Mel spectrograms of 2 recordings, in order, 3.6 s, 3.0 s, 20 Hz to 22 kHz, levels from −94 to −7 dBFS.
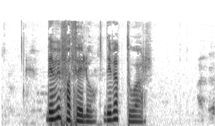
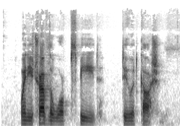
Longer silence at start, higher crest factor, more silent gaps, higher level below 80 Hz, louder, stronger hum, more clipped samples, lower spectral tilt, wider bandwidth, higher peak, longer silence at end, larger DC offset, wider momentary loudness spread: first, 0.8 s vs 0.35 s; about the same, 20 dB vs 24 dB; neither; first, -52 dBFS vs -68 dBFS; about the same, -23 LUFS vs -23 LUFS; neither; neither; first, -5.5 dB/octave vs -3.5 dB/octave; second, 11.5 kHz vs 16.5 kHz; second, -6 dBFS vs -2 dBFS; second, 0 s vs 0.35 s; neither; second, 10 LU vs 14 LU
